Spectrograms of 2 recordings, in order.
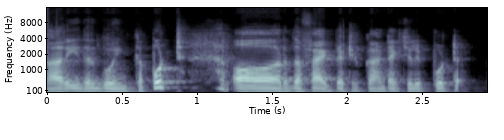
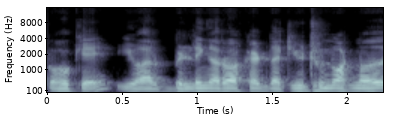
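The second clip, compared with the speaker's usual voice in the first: ordinary talk, nothing marked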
